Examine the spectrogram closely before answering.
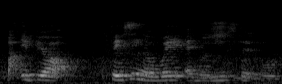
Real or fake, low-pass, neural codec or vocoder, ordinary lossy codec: real; none; none; none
